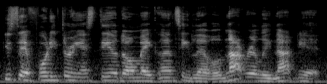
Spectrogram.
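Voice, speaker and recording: A woman's voice: deep voice, fairly quick, fairly bright tone, a little hiss or hum. A woman in her forties hosting a livestream, chatting casually with viewers, reading their comments aloud and teasing them playfully with frequent laughter. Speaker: livestream host.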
